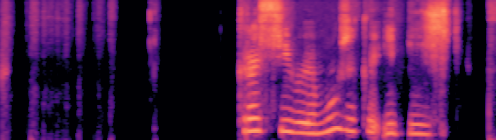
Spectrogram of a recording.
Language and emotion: Russian, neutral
